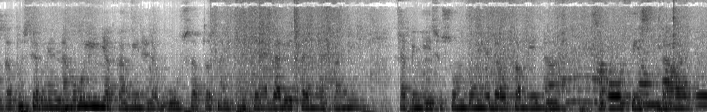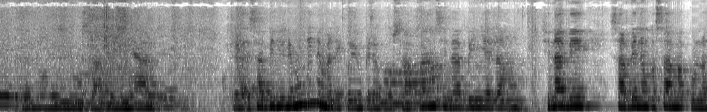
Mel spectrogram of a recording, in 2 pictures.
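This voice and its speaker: Talking casually to her audience, this vlogger from the Philippines meanders, restarting often and leaning on fillers. Her pitch is medium. The mic sits far away, so the sound is roomy with a little background noise.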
